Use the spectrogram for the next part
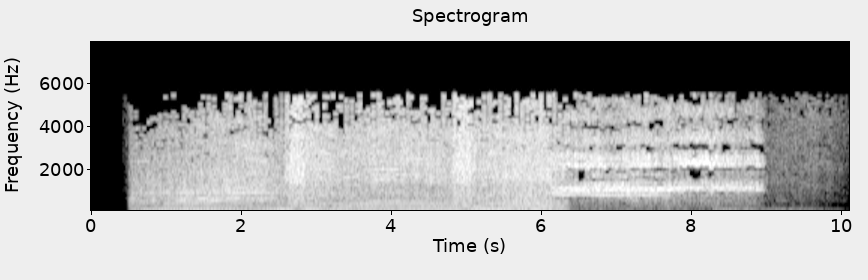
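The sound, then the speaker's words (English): A loud drag racing car revs hard with rising and falling engine tones, then its tires screech in a long, high-pitched skid before cutting off abruptly. “Drag racing, drag racing.”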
